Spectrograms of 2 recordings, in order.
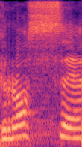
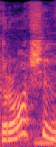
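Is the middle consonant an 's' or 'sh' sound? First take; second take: s; sh. First: The middle consonant is an 's' sound. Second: The middle consonant is a 'sh' sound. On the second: "Is it like Sha?"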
